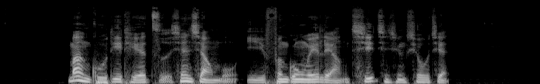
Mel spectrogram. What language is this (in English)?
Chinese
